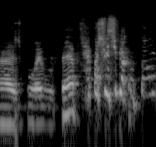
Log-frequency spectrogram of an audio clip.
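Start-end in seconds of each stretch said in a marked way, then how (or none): 1.3-1.9 delighted, joyful, very high-pitched voice. Showing how tone of voice changes to express something joyful: joyful tone. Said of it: "le ton de ma voix a changé pour exprimer quelque chose de, de joyeux".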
